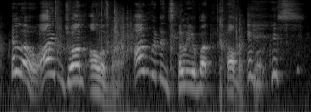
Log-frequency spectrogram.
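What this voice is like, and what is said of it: Bad put-on British accent. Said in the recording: “my terrible British impression ... Bad voice acting”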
